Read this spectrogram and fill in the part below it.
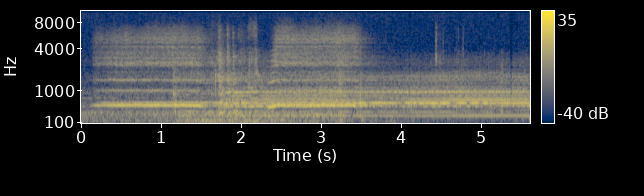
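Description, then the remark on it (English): Several loud factory steam whistles from many factories, around 30 to 40, blare together in the morning as people go to work, in a sustained, layered chord, their steady tones overlapping for several seconds with a slight shift midway, no voices present. “All the factories blowing their whistles.”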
